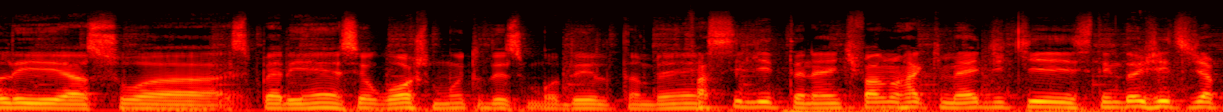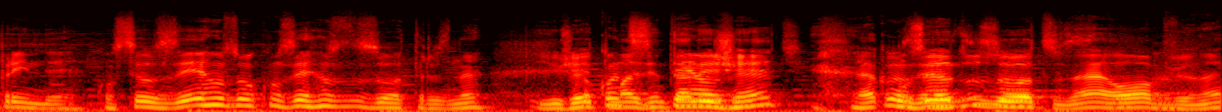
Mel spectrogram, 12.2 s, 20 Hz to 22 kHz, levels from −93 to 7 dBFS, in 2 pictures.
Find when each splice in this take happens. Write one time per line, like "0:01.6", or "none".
0:01.2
